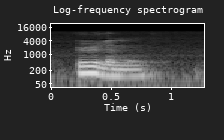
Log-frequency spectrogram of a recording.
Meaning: 1. to oil 2. to press out some oil
- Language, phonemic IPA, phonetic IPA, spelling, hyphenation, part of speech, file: German, /øːlen/, [ʔøːln], ölen, ölen, verb, De-ölen.ogg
